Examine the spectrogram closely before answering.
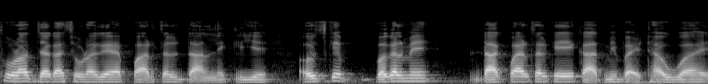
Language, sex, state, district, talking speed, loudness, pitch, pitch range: Hindi, male, Bihar, Katihar, 170 wpm, -17 LUFS, 120 Hz, 115-140 Hz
